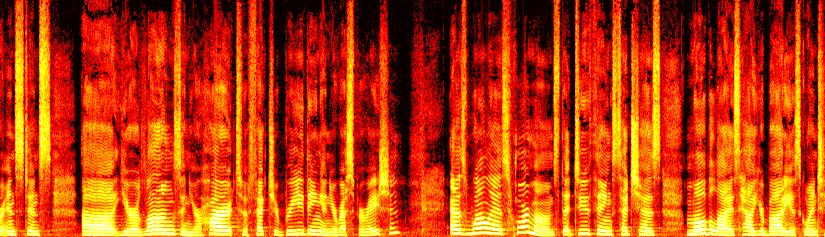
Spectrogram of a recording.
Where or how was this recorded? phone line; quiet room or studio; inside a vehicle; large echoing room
large echoing room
